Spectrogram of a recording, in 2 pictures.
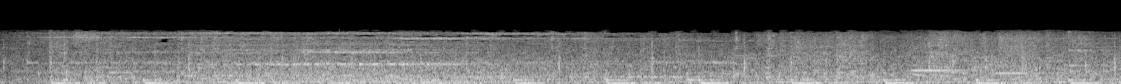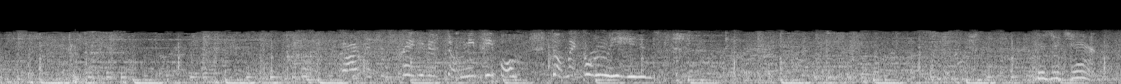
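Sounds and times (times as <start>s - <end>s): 
clattering train wheels: 0.0s - 22.4s
train rumbling along rails: 0.0s - 22.4s
thin metallic squeal: 0.3s - 7.8s.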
